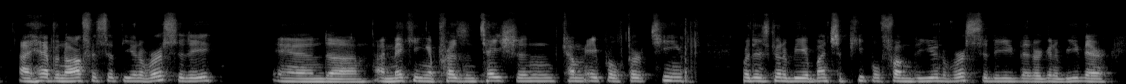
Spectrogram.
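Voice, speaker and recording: A man's fairly high, fairly quick voice in a flat monotone, over a quiet background. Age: 70s. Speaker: qigong teacher and retired professor. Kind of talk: interview conversation.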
